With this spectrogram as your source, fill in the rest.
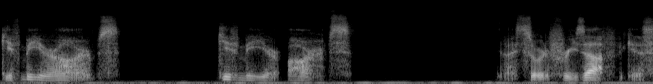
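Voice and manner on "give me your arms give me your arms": close, hushed whisper right at the ear. Reading a creature's line in a forest story: whispering. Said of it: "this thing leans in close and whispers".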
